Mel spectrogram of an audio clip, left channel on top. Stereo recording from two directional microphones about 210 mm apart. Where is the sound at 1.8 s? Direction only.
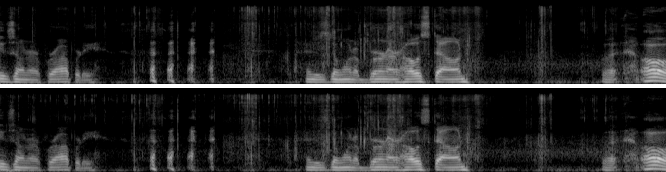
15° left (ahead or behind).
